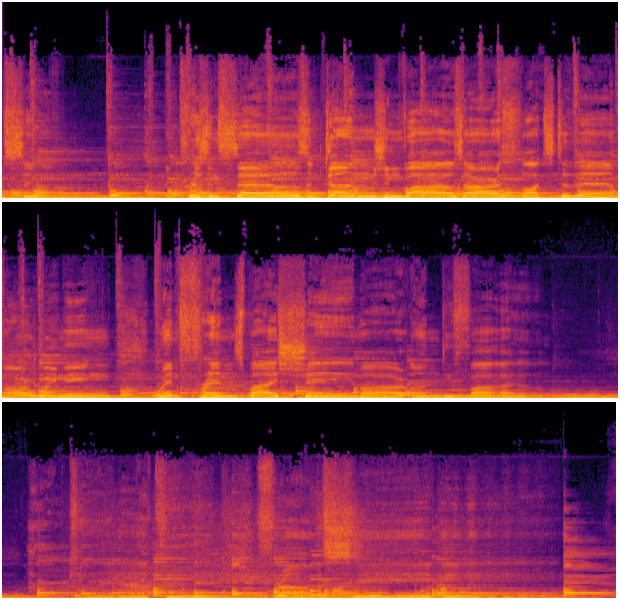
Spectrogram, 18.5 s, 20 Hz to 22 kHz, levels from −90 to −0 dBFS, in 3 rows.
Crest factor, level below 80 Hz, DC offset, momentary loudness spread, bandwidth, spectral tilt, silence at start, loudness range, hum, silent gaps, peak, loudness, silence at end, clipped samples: 14 dB; -24 dBFS; under 0.1%; 8 LU; 18 kHz; -5 dB/octave; 0 s; 6 LU; none; none; -2 dBFS; -16 LUFS; 0 s; under 0.1%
